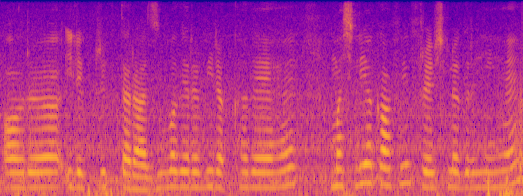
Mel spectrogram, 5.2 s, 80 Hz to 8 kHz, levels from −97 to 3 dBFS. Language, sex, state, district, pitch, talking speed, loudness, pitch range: Hindi, female, Chhattisgarh, Raipur, 220 Hz, 160 wpm, -19 LUFS, 215-230 Hz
